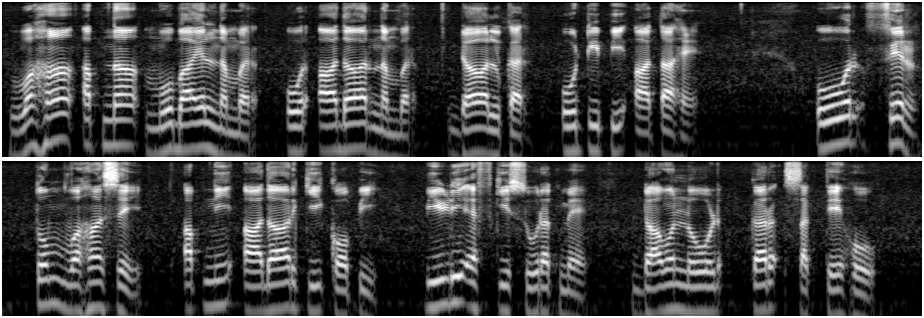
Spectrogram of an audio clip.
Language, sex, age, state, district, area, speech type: Urdu, male, 18-30, Delhi, North East Delhi, rural, spontaneous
